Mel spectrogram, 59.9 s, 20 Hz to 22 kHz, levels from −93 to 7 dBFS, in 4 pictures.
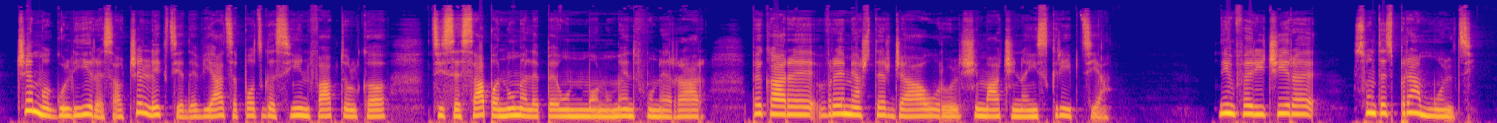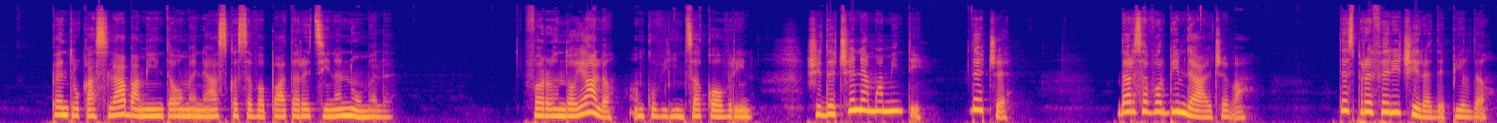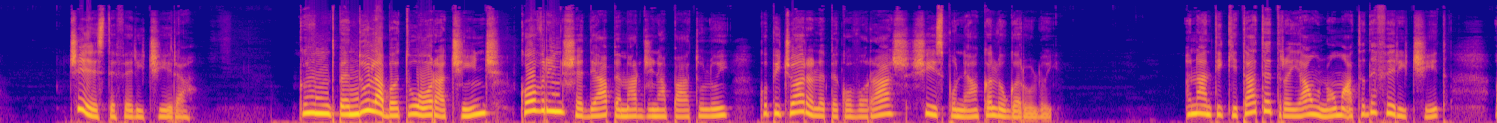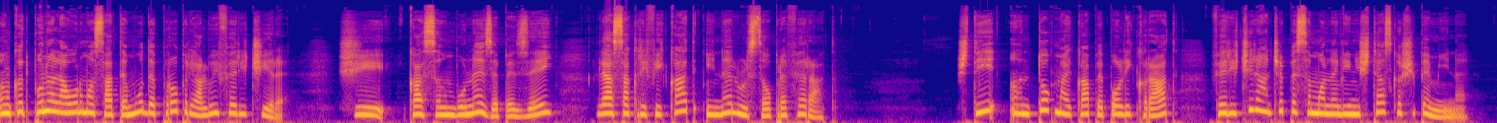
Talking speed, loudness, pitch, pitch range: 130 wpm, -12 LUFS, 200 Hz, 180-250 Hz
